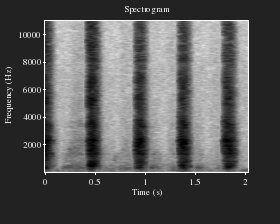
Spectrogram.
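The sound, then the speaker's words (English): Forceful breaths pumped out through the nose in a dragon-breath exercise, a quick, evenly spaced series of sharp, airy puffs. The puffs are fairly faint and separated by short silences. “And to do the dragon breath, we're going to breathe in through the nose, and we're going to pump out breaths out of our nose like a dragon would pump out fire.”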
